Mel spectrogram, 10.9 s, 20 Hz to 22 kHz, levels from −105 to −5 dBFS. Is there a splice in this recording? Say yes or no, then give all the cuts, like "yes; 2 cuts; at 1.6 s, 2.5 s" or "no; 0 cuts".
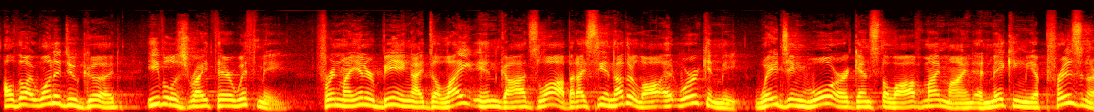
no; 0 cuts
